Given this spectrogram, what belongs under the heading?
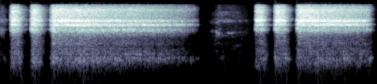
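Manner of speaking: short shushes, then a long one; calming shush. Shown as a demonstration. Demonstrating the sound that calms a crying baby, rhythmic shushing. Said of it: "to calm the baby down to use the".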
